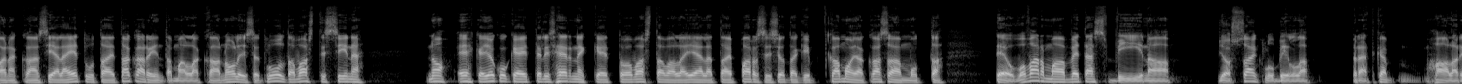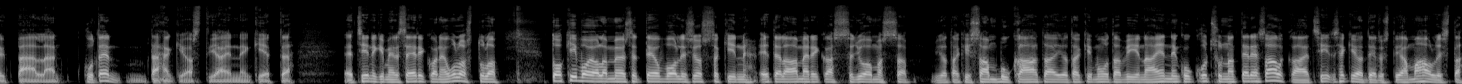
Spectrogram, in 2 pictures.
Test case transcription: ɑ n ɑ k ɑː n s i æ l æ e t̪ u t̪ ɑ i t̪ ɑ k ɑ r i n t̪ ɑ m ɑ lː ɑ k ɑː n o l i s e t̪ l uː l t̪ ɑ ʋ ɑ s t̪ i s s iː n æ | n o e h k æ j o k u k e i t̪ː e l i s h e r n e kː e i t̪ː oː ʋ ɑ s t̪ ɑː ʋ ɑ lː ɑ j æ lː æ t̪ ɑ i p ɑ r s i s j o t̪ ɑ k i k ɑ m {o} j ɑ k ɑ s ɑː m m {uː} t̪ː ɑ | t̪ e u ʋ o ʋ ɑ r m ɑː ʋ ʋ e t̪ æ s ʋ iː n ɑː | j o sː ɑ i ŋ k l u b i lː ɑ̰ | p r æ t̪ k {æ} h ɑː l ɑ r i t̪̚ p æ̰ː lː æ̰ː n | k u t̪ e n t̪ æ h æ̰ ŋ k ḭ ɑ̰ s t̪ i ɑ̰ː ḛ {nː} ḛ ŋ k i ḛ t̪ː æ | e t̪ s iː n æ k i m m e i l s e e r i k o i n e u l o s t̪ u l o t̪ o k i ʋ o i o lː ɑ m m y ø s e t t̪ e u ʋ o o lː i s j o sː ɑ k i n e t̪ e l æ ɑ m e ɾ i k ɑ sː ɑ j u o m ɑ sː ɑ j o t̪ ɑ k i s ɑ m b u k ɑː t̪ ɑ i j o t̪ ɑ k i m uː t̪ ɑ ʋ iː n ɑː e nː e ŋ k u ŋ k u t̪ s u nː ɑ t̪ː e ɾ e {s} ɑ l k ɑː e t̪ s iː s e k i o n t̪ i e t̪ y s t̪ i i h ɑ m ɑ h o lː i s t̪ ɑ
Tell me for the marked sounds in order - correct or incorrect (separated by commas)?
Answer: correct, incorrect, correct, correct, correct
